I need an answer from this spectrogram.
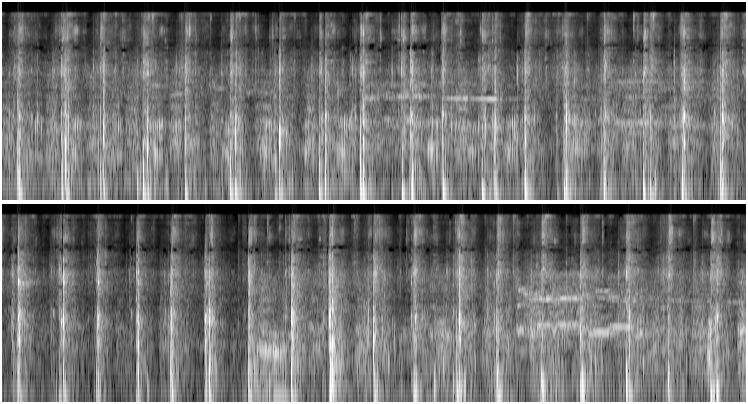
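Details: Arabian horse performing a horse dance, rapid rhythmic hoof clip-clop about twice a second, uneven in spacing, with faint neigh-like sounds and a little background voice.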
